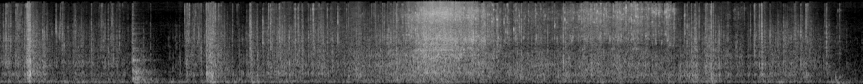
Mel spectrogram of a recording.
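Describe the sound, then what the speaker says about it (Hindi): Dry pasta, about one and a half pav, poured into a pot of water with oil and salt, giving a steady crackling, rustling patter that swells midway and then settles into a continuous shuffle. "अभी मैं इसमें डालूँगी पास्ता।"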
